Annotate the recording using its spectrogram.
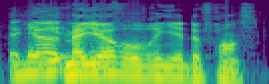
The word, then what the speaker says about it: Meilleur ouvrier de France: No, M-O-F. – M-O-F. Meilleur ouvrier de France.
